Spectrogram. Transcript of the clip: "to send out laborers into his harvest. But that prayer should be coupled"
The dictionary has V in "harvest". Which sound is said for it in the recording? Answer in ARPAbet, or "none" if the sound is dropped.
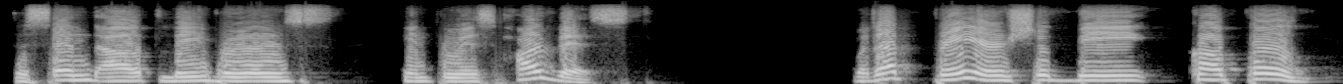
V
